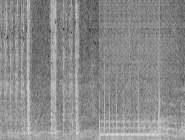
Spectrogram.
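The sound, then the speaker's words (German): A telephone is dialed to make a call. A few short tonal blips are followed by a steady electronic tone lasting about a second, over a faint background hiss. “Ich hatte noch einen Anruf zu tätigen.”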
